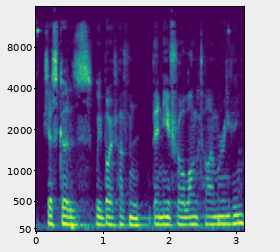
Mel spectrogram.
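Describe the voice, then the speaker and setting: Over light background noise, a man speaks in a monotone, flat way with a somewhat breathy sound. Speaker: urban explorer vlogger. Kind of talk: casual vlog chat. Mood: curious, slightly nervous. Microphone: phone near.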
